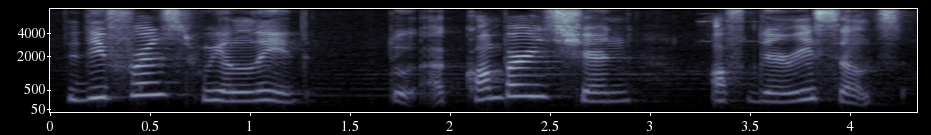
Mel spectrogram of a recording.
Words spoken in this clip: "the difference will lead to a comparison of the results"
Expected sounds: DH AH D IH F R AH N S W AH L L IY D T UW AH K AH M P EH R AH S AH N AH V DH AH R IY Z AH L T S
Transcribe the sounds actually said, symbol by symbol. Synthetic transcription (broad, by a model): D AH D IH F R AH N S W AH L L IY D T UW AH K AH M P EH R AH SH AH N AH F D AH R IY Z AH L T S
